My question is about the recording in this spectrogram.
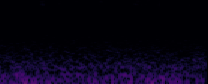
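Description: Near silence, with faint rubbing of yarn and a metal crochet hook as a double crochet stitch is worked into a magic ring; a slightly louder rustle comes about a quarter second in.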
